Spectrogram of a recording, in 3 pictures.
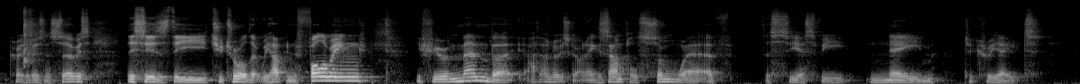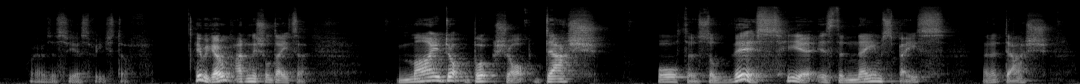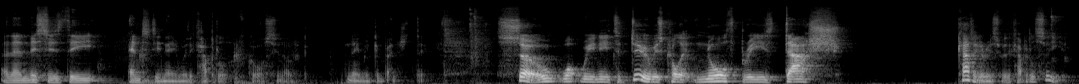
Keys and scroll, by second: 0.0-1.1 typing.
